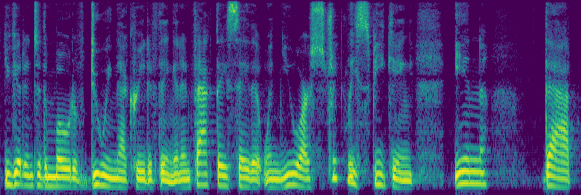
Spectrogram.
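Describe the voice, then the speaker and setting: A woman with a husky voice hosting a solo podcast, talking through practical advice in a conversational, reflective way. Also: extremely low pitch, a little slow, mellow. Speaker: podcast host.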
